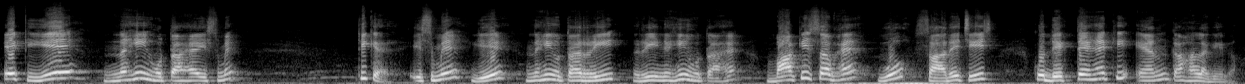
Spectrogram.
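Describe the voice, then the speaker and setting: A man's voice: high-pitched, expressive, takes it slowly, a little mellow. A man teaching an English grammar lesson step by step, asking questions and answering them himself. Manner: explains step by step, asks and answers his own questions; drags out vowel sounds when demonstrating pronunciation. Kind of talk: classroom-style grammar lesson.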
